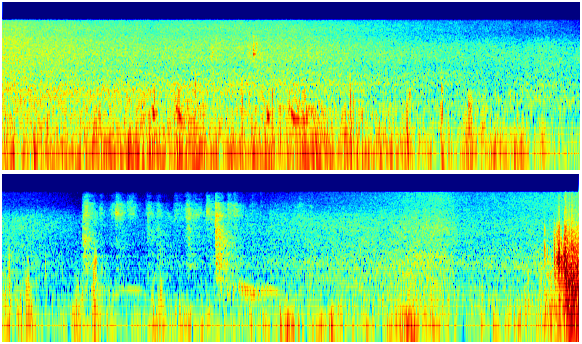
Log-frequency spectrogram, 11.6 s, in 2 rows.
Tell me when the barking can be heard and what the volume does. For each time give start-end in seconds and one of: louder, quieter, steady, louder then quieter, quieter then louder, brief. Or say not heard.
not heard.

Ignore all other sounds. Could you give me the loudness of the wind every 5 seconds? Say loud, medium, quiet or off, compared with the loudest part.
medium, quiet, loud.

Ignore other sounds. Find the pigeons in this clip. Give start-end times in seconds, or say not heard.
1.2-3.3, 6.5-8.9.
